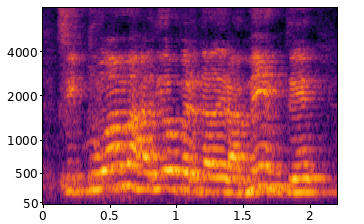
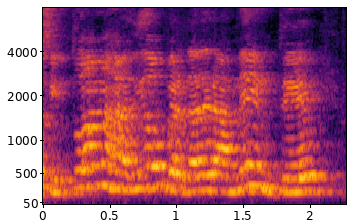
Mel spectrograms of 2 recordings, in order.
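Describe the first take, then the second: First: Amas punched, tune falls to close; stress on amas. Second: Dios lifted with a rising tune; stress on Dios. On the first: Preacher repeating to the church, amas stressed and falling. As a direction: hit amas hard and let it drop. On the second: Preacher to congregation, first take with Dios rising. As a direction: lean on Dios, leave it hanging upward. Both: Shown as a demonstration.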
